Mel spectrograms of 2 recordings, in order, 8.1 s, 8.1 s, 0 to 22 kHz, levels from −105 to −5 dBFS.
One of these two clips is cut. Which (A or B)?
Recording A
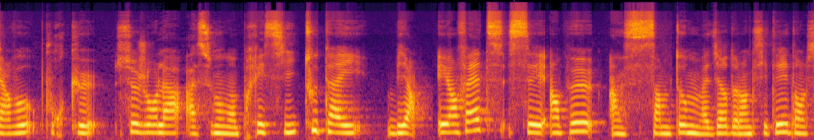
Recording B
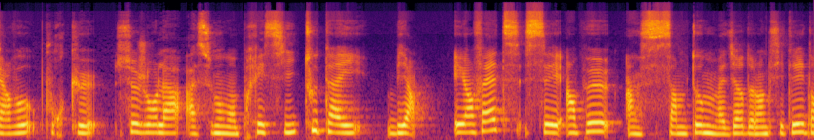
A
